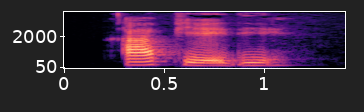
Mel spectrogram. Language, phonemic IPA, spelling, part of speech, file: Italian, /aˈpjɛdi/, a piedi, adverb, LL-Q652 (ita)-a piedi.wav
